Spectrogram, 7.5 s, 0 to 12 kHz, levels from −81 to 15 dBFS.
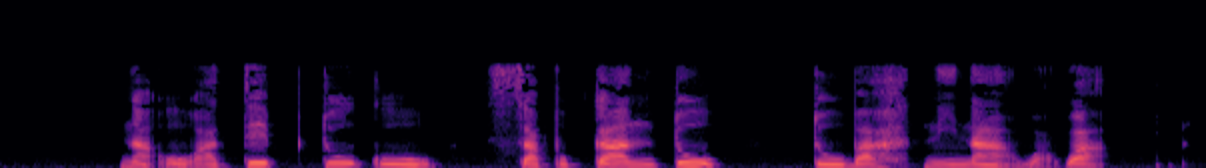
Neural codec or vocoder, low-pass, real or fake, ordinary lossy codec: none; 7.2 kHz; real; MP3, 96 kbps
